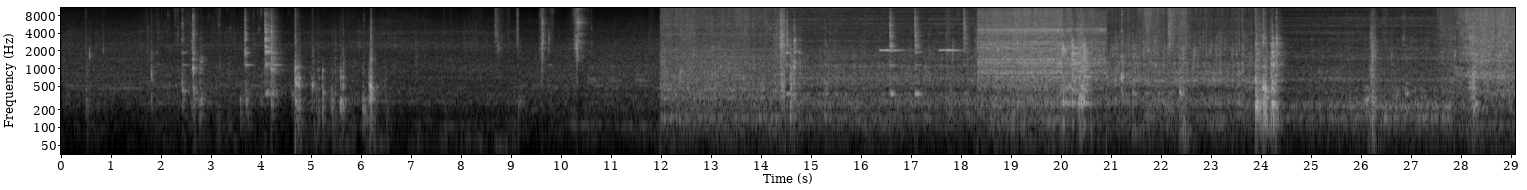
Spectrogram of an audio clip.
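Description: Spoon and container knocking and clinking against a pot as red pepper paste is scooped in. About twelve seconds in, a steady hiss starts, from a gas burner on high flame. Later comes a louder rush of tap water as chili pepper leaves are washed in a colander.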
